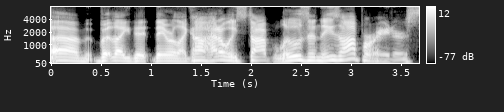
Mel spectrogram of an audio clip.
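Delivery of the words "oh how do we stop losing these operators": put-on old-timey 1950s voice, higher. Acting out how people in the 1950s talked, old-timey 1950s way of talking. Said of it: "That's how they talked then".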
